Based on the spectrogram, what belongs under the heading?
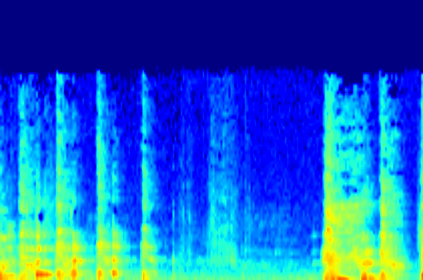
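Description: A man coughs in a quick series of harsh bursts, falls quiet for a moment, then lets out another loud, rough cough.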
